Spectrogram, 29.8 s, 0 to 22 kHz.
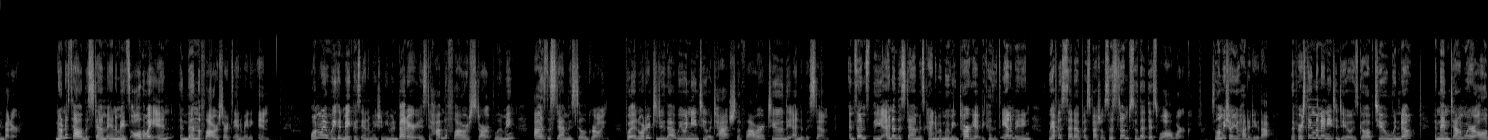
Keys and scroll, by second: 0.0 space.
